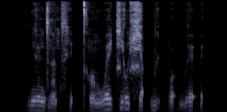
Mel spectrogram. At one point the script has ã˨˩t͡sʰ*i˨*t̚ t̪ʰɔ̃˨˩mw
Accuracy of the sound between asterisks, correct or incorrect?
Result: correct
